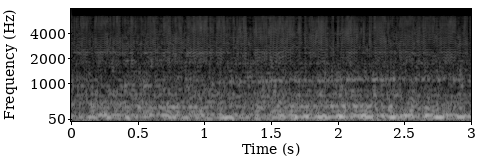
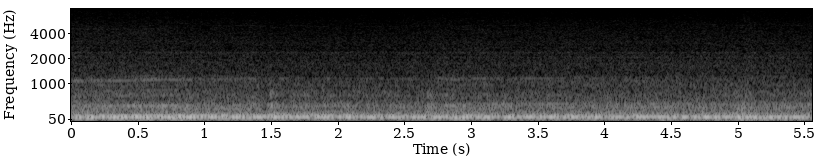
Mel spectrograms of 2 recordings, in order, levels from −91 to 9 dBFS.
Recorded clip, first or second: second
